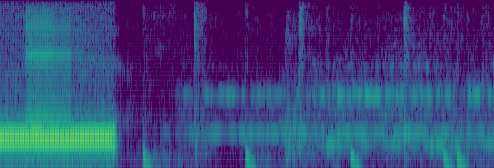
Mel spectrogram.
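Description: Steady telephone line tone heard while calling a pharmacy chain's customer service line. The single loud, even beep holds for about a second and cuts off, leaving faint, softer tonal sounds.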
